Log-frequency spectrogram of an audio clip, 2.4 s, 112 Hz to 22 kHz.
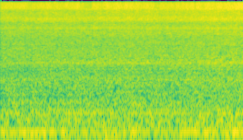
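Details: Toyota Hilux, 370,000 km, after harmonic balancer replacement, during coolant flush: smooth even low rumble with no knocks, ticks or wobble; healthy steady idle.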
